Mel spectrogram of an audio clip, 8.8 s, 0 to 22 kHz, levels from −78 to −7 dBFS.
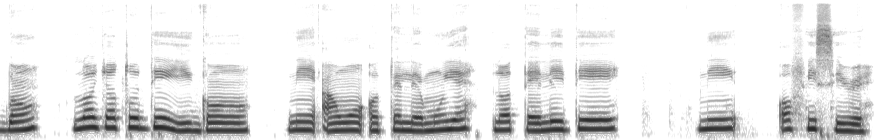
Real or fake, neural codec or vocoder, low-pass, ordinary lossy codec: real; none; 19.8 kHz; none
